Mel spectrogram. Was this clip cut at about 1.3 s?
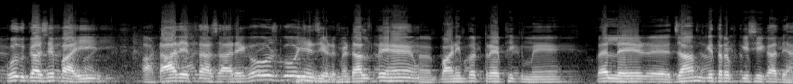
no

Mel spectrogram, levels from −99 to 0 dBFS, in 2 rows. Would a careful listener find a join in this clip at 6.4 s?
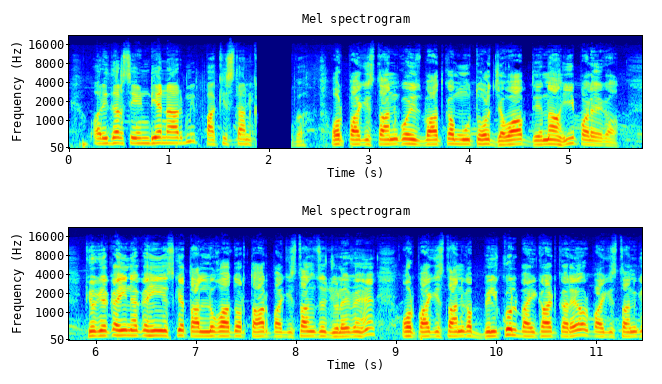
no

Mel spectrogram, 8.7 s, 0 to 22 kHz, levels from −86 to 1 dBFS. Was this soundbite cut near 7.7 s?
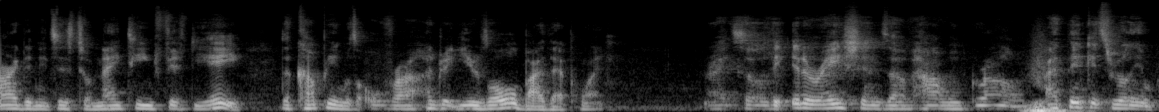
yes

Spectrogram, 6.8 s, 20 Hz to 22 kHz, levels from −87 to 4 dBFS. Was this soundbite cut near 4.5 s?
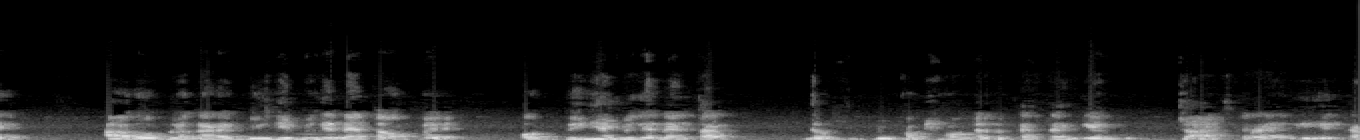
no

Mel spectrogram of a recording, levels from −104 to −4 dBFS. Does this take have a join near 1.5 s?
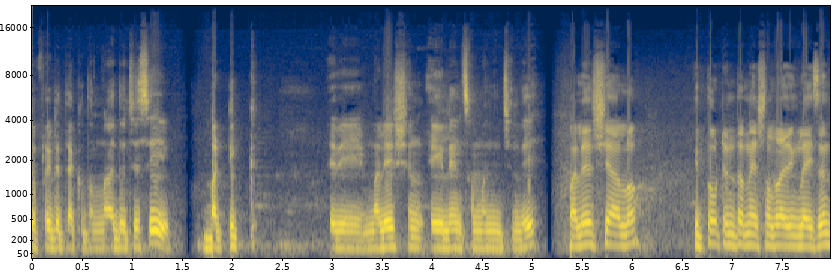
yes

